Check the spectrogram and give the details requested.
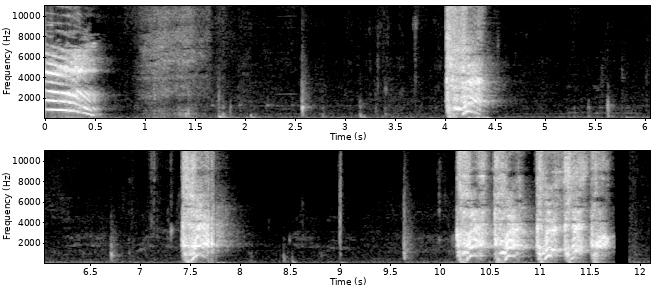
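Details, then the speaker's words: Several sharp, hissy, acted fake sneezes with quiet gaps, ending in a quick cluster, in a parenting story about a young son who has learned to fake cough. "guys that's you it's you just like that that is the safest [ __ ] sneeze if I ever heard one"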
